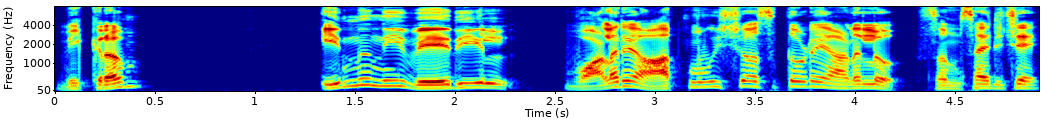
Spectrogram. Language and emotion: Malayalam, surprised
